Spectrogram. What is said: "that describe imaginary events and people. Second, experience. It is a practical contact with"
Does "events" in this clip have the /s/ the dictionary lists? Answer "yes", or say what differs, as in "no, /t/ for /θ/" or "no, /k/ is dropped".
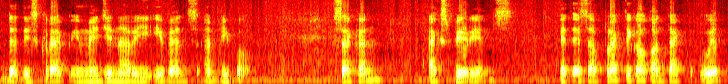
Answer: yes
